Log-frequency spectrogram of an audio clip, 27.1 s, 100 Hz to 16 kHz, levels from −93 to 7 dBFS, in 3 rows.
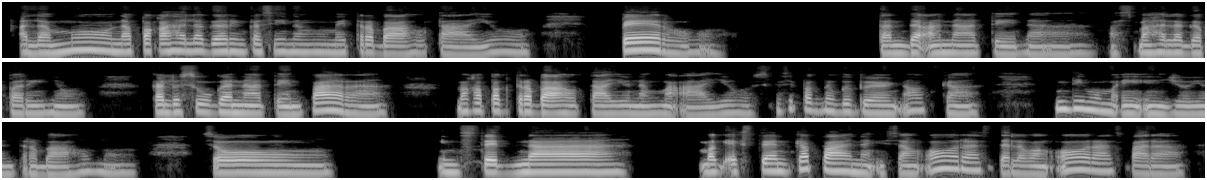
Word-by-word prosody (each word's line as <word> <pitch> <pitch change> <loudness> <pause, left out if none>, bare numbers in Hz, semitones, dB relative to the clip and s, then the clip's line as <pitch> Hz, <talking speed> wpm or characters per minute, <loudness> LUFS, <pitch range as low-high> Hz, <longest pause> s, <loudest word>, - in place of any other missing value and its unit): Alam 165 -1 0
mo 210 +3 0 0.2
napakahalaga 185 +1 +1
rin 180 - -4
kasi 180 0 -5
ng 180 -1 -5 0.2
may 170 0 -7
trabaho 160 -2 0
tayo 150 +5 -5 0.7
pero 175 -6 +4 1.2
tandaan 160 +1 +1
natin 155 -2 -5
na, 145 -2 -5 0.5
mas 155 -1 -12
mahalaga 165 -2 -1
pa 160 +1 -3
rin 155 +1 -5
'yong 145 0 -3 0.5
kalusugan 170 -1 +1
natin, 145 -2 -1
para 165 -5 +3 0.5
makapagtrabaho 180 -5 +3
tayo 155 0 0
ng 150 0 -3
maayos. 150 +1 -5
Kasi 195 +5 -9
'pag 205 -4 -3
nabu-burnout 180 +1 -4
ka 155 0 -3 0.6
hindi 230 +1 +1
mo 210 -2 0
mae-enjoy 150 -2 -3
'yong 145 -1 -5
trabaho 145 +5 -4
mo. 165 -2 -9 0.5
So, - - +1 1.6
instead 170 -1 +2
na 175 +2 +6 1.1
mag-extend 180 +1 +1
ka 230 - +7
pa 195 -5 +6
ng 165 -4 -2
isang 155 0 -5
oras 225 0 +1
dalawang 155 - -3
oras 200 -3 0
para 150 -1 -3
165 Hz, 105 wpm, -24 LUFS, 155-185 Hz, 1.6 s, ka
